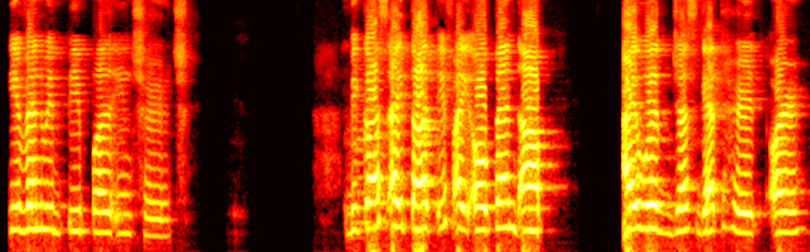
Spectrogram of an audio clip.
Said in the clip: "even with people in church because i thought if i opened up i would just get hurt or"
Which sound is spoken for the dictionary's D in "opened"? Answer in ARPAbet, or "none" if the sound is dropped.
D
